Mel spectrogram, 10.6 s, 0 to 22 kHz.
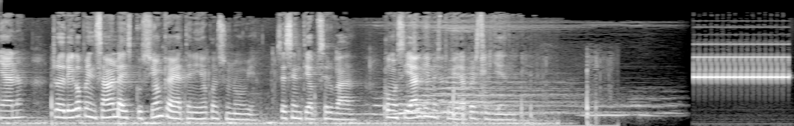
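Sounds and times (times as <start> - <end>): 
speech: 0.0 - 7.1
low droning tone: 3.4 - 9.2
electronic telephone ringtone with incoming call: 9.2 - 10.5.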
